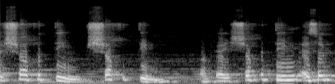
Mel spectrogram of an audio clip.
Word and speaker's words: Shofetim: Se pronuncia Shofetim, Shofetim.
